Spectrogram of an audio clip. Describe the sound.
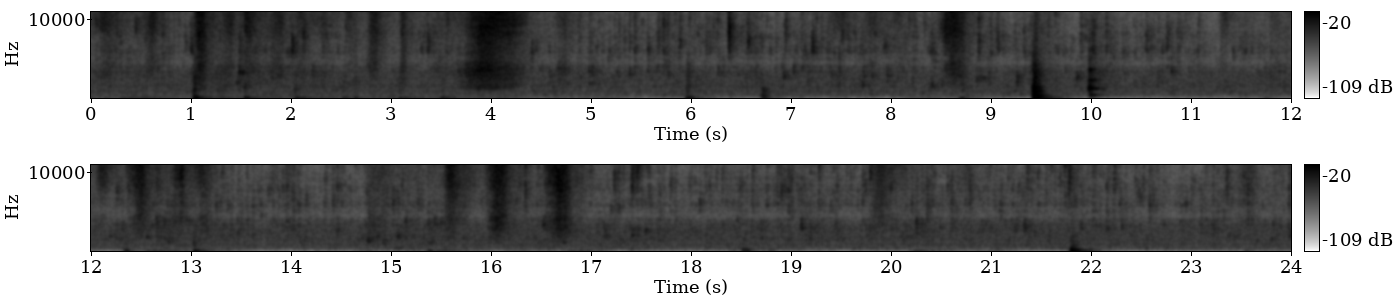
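Water drips and splashes into hot water set out for nail care. A dense run of small trickling splashes comes first, then many scattered drips and soft plops with quiet gaps between them.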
